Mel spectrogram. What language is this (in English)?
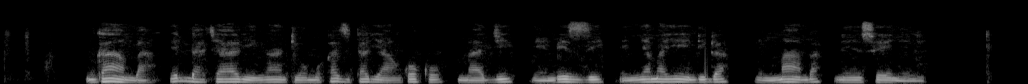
Ganda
